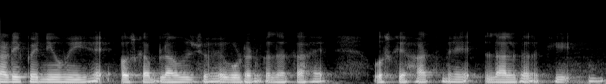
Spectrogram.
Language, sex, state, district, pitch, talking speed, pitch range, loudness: Hindi, male, Uttar Pradesh, Jyotiba Phule Nagar, 115 Hz, 190 wpm, 110-125 Hz, -15 LUFS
